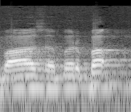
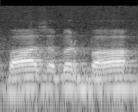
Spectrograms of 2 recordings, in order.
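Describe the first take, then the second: First: The final syllable is jerked out abruptly. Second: The final syllable is said smoothly, without a jerk. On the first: The speaker calls it wrong. "झटका भी नहीं देना" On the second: The speaker calls it right. "मारूफ पढ़ना है"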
